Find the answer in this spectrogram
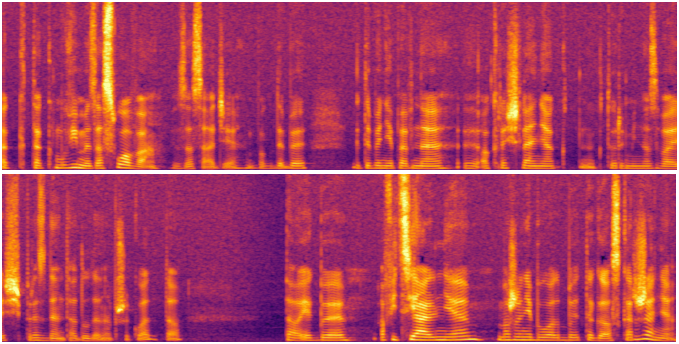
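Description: A woman's fairly low voice at a fairly slow pace, with ordinary pitch variation and a dry, close sound with no echo. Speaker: co-host interviewer. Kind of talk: casual chat.

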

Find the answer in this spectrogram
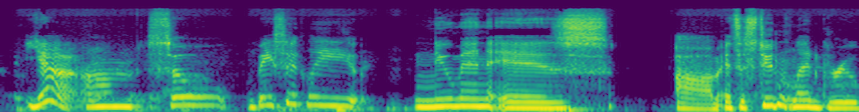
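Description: A woman's somewhat breathy, dark and mellow voice with lively intonation, on a very clean recording with a silent background. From Ohio, small town. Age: 20s. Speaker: student group president. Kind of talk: casual radio interview.

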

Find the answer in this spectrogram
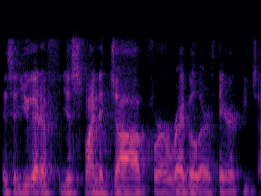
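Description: A man at a medium pitch, with a Filipino accent and fairly even intonation. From Philippines. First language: Filipino language. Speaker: physical therapist. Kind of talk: interview.

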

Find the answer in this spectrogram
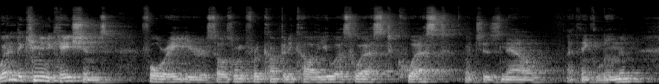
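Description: With an American accent, a man talks at a fairly quick pace and ordinary pitch variation, amid noticeable background noise and audible room echo. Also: medium pitch for a man. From Arizona, Glendale. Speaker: business networker. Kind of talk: interview.

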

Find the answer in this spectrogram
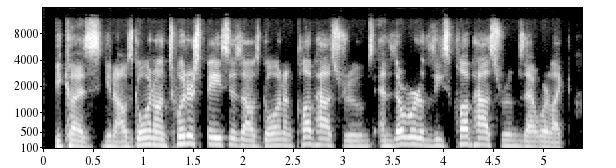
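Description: Recorded with a dry, close sound and no echo, a man with an American accent has a normal speaking voice, a fairly high pitch and ordinary pitch variation. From Las Vegas, US. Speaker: software developer, business owner. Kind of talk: casual interview.

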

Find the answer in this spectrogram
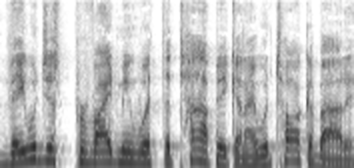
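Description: This man has an ordinary speaking voice with a fairly high pitch. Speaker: podcast coach and trainer. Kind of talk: casual interview conversation. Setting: remote call recording.

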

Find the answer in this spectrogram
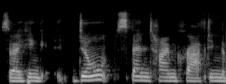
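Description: A woman with an American accent at a moderate pace, her intonation fairly even, against a quiet background. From Southern California. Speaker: customer success executive. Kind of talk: live Q&A interview.

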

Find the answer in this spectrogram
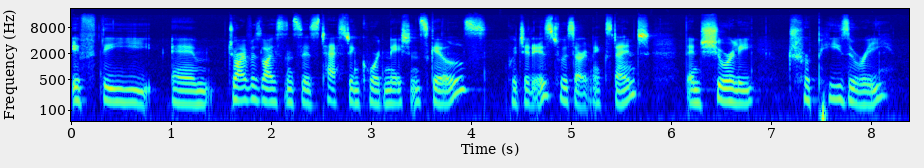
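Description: In an Irish accent, a woman with a very deep, low pitch speaks at a moderate pace with ordinary pitch variation on a very clean recording with a silent background. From Ireland. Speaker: podcast co-host, teacher. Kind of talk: casual chat. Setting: recording in a room at home.

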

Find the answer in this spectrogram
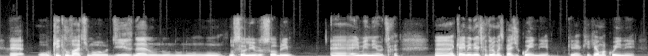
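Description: Music plays in the background while a man talks at medium pitch and a moderate pace. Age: 40s. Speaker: podcast co-host, academic. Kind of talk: casual chat about film. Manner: halting, with repeated fillers.

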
